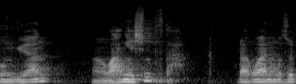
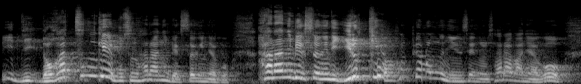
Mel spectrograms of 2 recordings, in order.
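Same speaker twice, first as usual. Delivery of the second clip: much higher, louder jeering with a laugh; mocking taunt; 11 semitones higher, 5 dB louder than usual. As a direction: sneer at the believer as a bully would. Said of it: "막 조롱하는 거예요". (비웃으며 높고 크게 조롱하듯)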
